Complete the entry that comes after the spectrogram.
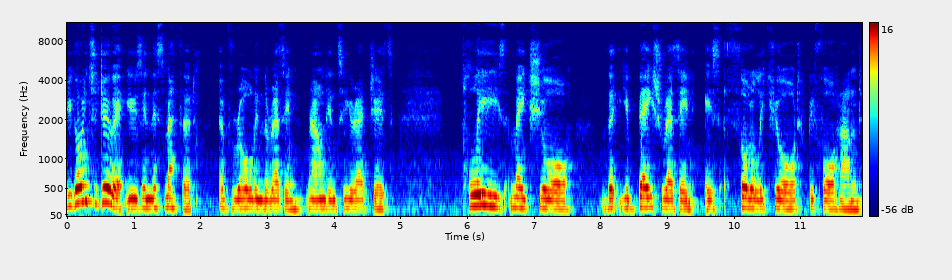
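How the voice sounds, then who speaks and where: In a Manchester accent, a woman with a very deep, low pitch and a dark, mellow tone talks at a fairly slow pace with ordinary pitch variation. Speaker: resin crafter. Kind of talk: tutorial. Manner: casual, chatty.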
